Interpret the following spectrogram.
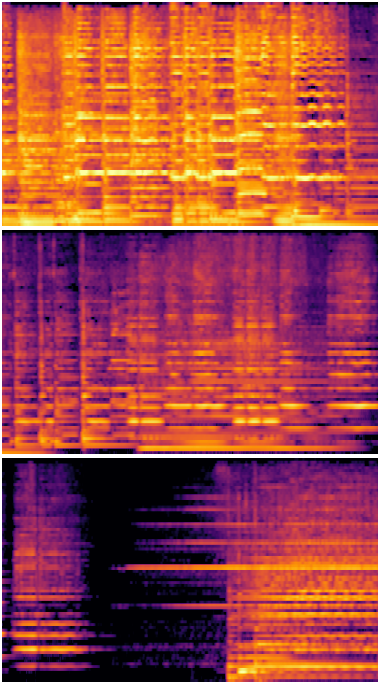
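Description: String quartet music, violins and cello: quick, short notes at first, then held notes, fading out about ten seconds in and coming back in strongly a second or so later.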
